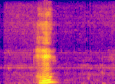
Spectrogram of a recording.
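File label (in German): "haa", German interjection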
